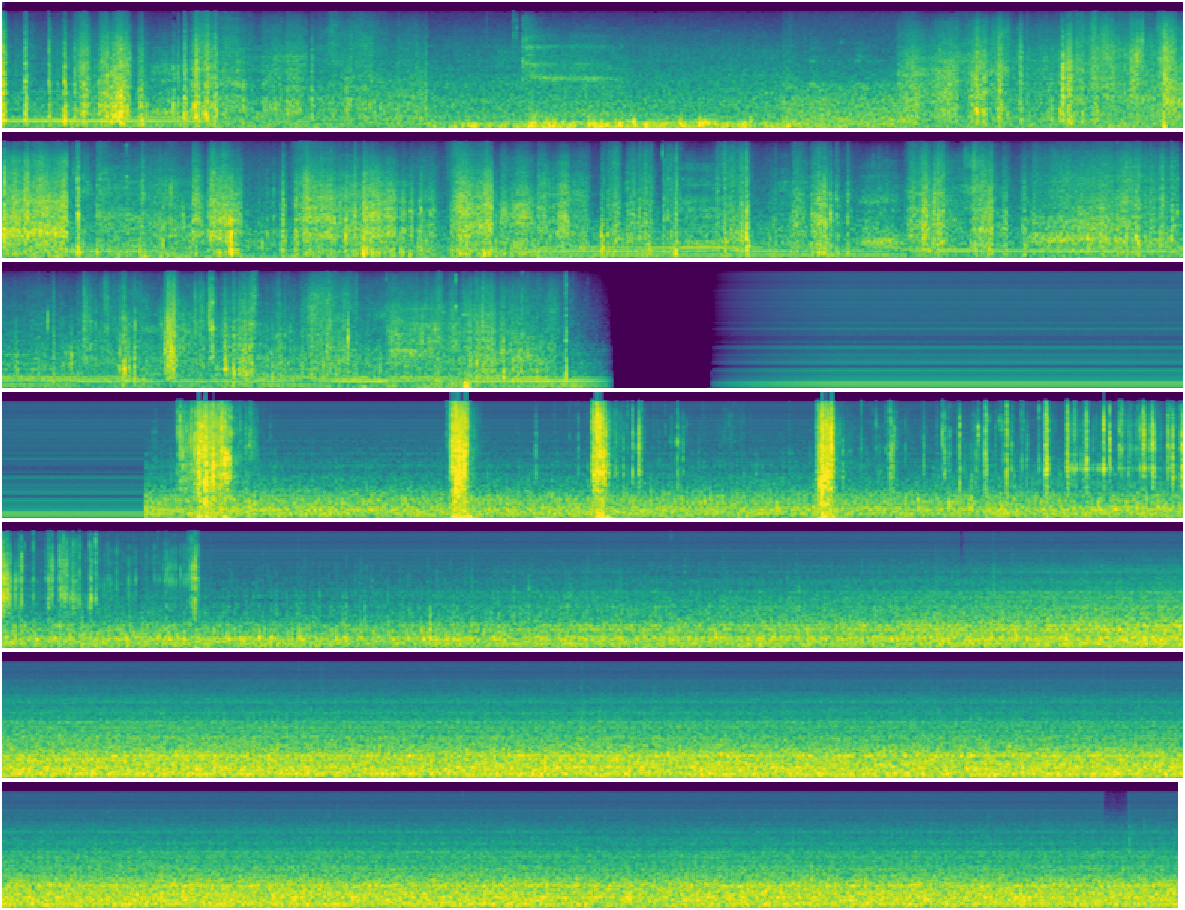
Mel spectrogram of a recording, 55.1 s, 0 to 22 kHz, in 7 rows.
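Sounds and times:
small crackles: 0:00.0 - 0:02.9, 0:06.0 - 0:19.8, 0:21.1 - 0:25.5, 0:26.5 - 0:38.2
low even drone: 0:05.2 - 0:19.8
sharp cracks: 0:24.6 - 0:25.4, 0:26.6 - 0:33.0.

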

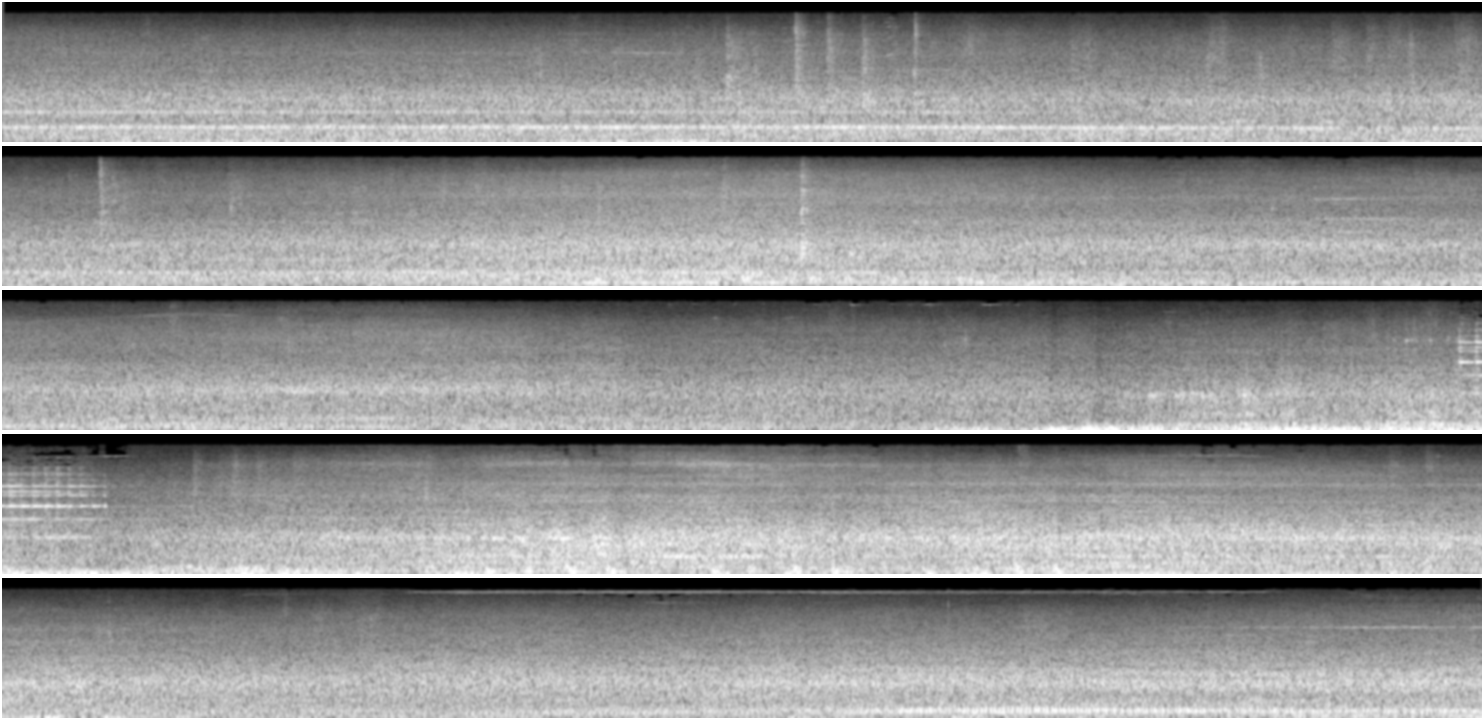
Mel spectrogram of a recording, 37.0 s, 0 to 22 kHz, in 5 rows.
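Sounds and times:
tram wheels rumbling on rails: 0:00.0 - 0:37.0
ringing signal: 0:22.1 - 0:22.9.

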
